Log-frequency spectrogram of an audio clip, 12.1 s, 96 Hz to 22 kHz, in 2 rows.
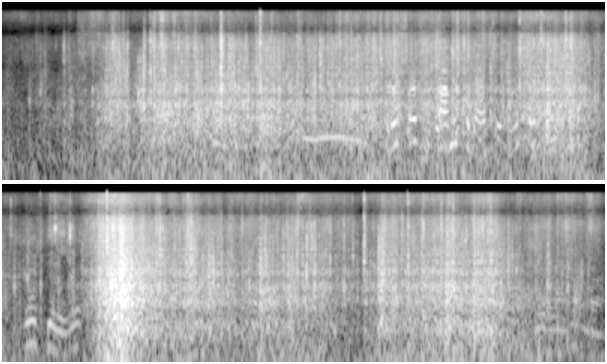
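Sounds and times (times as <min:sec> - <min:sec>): plastic sheet rustling and crackling: 0:00.0 - 0:12.0.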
